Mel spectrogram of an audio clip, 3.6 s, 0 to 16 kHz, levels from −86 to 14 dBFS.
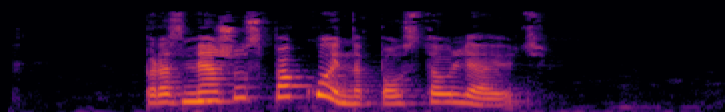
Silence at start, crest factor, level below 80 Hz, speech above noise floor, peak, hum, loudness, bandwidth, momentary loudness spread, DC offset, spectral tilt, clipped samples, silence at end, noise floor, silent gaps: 0.75 s; 20 dB; -70 dBFS; 48 dB; -6 dBFS; none; -23 LUFS; 11.5 kHz; 11 LU; under 0.1%; -3 dB/octave; under 0.1%; 0.95 s; -72 dBFS; none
